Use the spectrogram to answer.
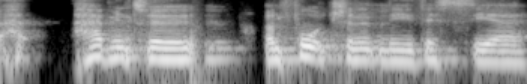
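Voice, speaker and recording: Here a woman speaks at a moderate pace in a dark, mellow tone. The background is quiet. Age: 50s. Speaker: sickle cell patient and community advocate. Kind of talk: testimony.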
